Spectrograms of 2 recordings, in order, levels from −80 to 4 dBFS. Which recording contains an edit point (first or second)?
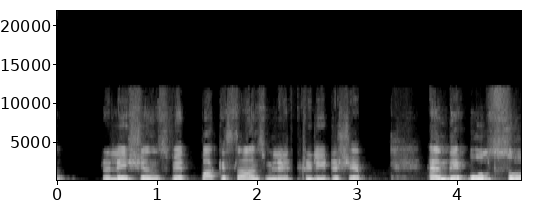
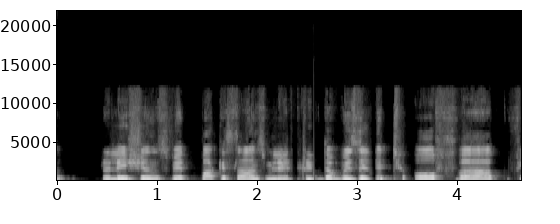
second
